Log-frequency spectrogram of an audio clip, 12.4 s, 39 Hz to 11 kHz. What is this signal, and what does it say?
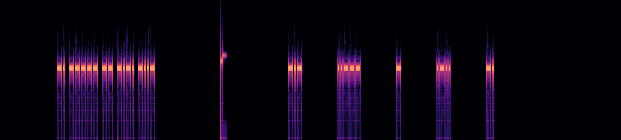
Morse code, heard as a keyed tone, about 40 wpm, spaced as for 17 wpm, 700 Hz. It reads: N0MCX K2TLN
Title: USA Call Signs - 5 Characters - 8x Character Spacing - 40wpm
